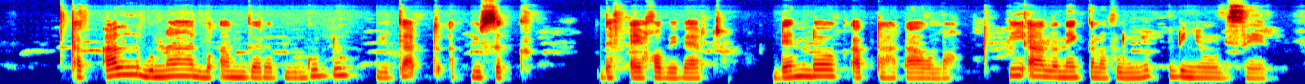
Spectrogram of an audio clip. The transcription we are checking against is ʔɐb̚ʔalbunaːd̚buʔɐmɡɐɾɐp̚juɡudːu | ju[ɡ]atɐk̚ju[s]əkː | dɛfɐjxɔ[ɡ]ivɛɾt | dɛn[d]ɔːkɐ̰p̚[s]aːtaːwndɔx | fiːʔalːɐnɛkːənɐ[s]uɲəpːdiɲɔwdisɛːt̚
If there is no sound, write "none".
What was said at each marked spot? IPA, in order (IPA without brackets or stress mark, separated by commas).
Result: ɡ, s, b, d, t, f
